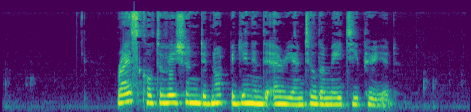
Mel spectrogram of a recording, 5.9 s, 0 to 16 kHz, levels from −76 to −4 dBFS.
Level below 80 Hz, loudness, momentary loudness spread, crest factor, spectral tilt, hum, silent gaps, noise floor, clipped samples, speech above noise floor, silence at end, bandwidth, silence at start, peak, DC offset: -50 dBFS; -12 LUFS; 10 LU; 14 dB; -5 dB/octave; none; none; -53 dBFS; under 0.1%; 42 dB; 1 s; 11.5 kHz; 1.5 s; 0 dBFS; under 0.1%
